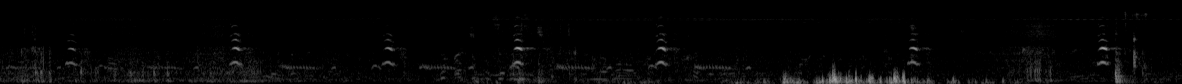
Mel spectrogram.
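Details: A cheetah, which cannot roar, gives its soft call: short, high, bird-like chirps, repeated roughly every one to two seconds; Cheetah.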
